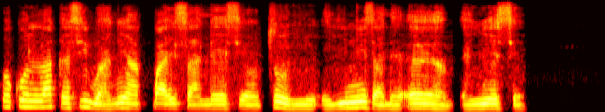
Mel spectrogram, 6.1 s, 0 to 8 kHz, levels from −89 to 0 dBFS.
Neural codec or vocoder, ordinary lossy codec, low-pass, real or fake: none; none; 7.2 kHz; real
